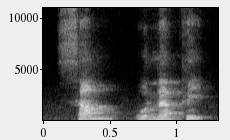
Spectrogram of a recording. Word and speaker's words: Samunati: understood the meaning of some unnati i think rather than pronouncing as an english word it should be pronounced as two words it gives a great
